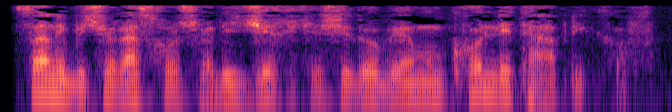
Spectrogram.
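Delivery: ordinary delivery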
